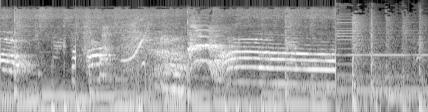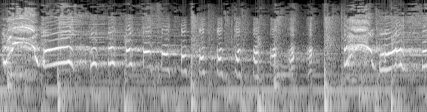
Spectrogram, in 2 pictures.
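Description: Background music under a woman's high-pitched cries. About three seconds in, the sound changes to a woman's long laugh that falls in pitch in quick pulses.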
